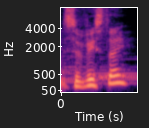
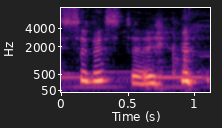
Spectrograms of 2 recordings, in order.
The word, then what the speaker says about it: Suviste: Is that right, Suviste? – Suviste. I mean, it's one of those where I don't even pronounce it necessarily properly because it's Estonian.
